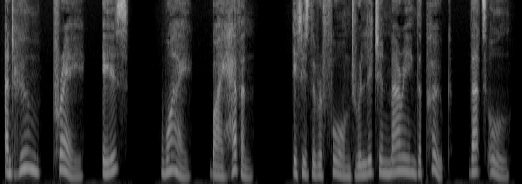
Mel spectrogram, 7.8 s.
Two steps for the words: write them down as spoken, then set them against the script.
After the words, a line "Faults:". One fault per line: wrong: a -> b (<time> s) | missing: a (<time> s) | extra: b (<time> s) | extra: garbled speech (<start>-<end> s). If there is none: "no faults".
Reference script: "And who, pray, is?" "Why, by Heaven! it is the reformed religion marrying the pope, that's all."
"And whom, pray, is?" "Why, by Heaven! it is the reformed religion marrying the pope, that's all."
Faults:
wrong: who -> whom (0.2 s)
